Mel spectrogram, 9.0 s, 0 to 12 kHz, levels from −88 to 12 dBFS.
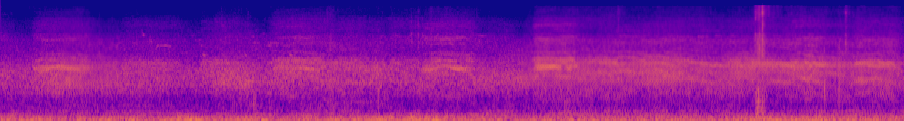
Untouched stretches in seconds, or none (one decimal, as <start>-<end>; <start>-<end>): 0.0-0.6; 1.2-5.2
